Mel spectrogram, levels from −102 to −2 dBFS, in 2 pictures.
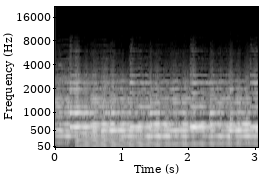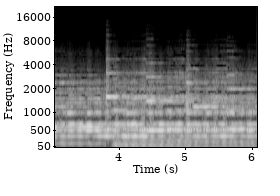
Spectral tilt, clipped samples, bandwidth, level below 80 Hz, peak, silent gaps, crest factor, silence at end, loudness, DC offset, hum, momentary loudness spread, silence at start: -8 dB/octave; under 0.1%; 5.8 kHz; -44 dBFS; -6 dBFS; none; 14 dB; 0 s; -21 LUFS; under 0.1%; none; 5 LU; 0 s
